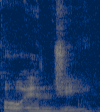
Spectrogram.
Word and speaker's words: om: indra which by the way before there was om which is pronounced ong before there was ong there was and in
